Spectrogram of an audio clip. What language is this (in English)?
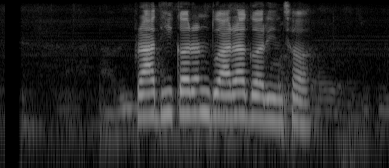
Nepali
